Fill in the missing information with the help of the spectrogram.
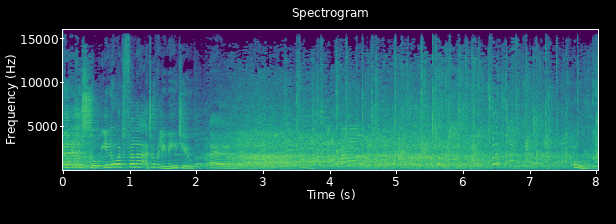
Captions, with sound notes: And then I just go, "You know what fella, "I don't really need you." (audience laughs) (audience applaud)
